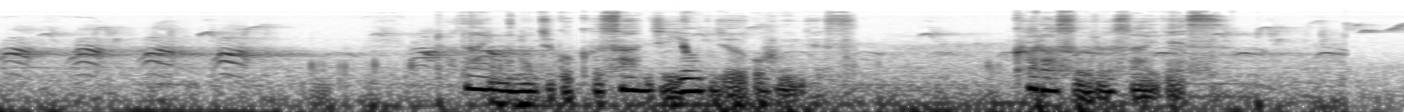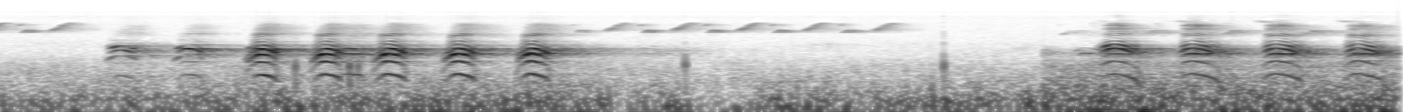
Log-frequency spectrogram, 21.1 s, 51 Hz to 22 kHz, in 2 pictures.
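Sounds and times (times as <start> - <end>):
crows cawing: 0.0 - 4.0, 6.5 - 10.2, 11.4 - 15.7, 18.5 - 21.0.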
